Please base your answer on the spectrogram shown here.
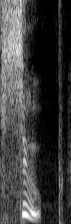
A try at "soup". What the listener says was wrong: This is an S sound, so you don't need to pronounce like an SH, alright?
